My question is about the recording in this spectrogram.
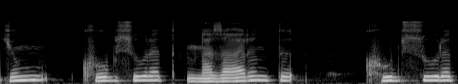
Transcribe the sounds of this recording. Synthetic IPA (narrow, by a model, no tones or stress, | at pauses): jum | kʰuːbsuːɾɐt̪nɐzaːɾɐnt̪ɨ | kʰuːbsuːɾɐt̪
